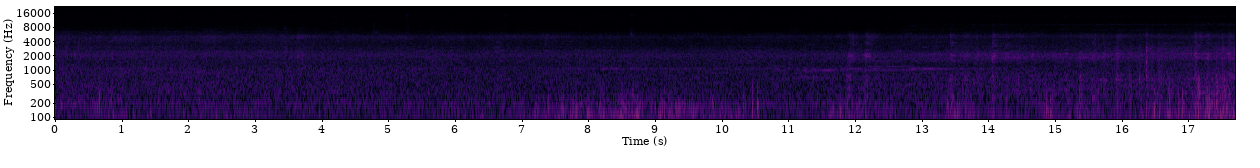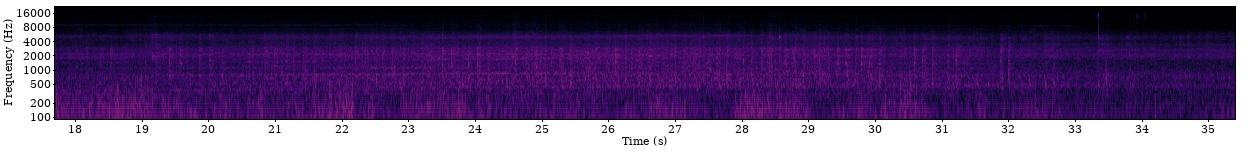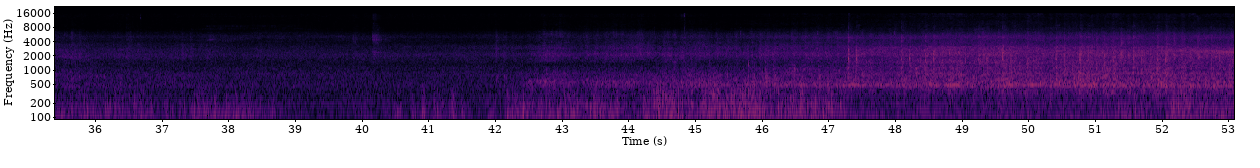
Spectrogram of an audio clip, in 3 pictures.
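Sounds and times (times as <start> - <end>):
train rumbling past: 0.0 - 53.0.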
